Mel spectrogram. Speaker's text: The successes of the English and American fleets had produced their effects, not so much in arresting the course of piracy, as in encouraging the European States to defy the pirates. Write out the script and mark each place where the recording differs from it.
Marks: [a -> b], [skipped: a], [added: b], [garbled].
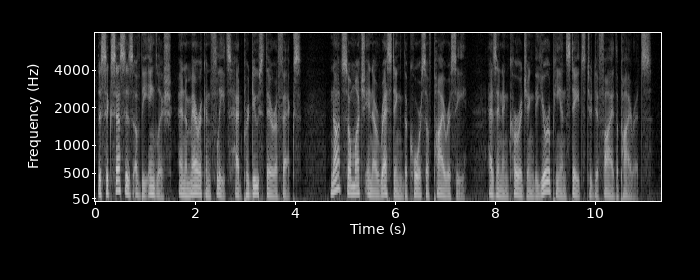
The successes of the English and American fleets had produced their effects, not so much in arresting the course of piracy, as in encouraging the European States to defy the pirates.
